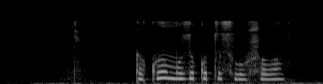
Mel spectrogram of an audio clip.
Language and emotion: Russian, neutral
